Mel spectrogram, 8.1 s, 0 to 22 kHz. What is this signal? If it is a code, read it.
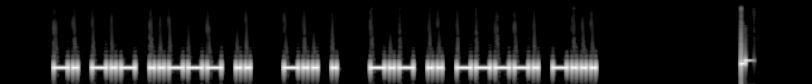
Morse code, heard as a keyed tone, about 25 wpm, 700 Hz. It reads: NK2I DE KI9B
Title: USA Callsign DE Callsign - 4 Characters - 25wpm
